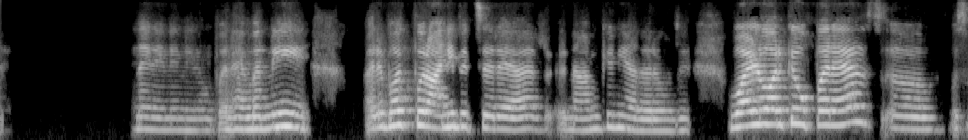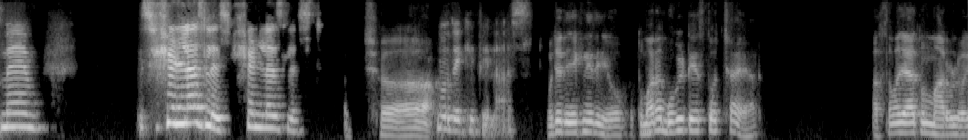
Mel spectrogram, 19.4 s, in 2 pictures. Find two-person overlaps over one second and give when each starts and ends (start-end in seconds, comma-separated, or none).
none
